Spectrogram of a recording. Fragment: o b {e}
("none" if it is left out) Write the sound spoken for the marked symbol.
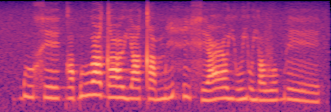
eː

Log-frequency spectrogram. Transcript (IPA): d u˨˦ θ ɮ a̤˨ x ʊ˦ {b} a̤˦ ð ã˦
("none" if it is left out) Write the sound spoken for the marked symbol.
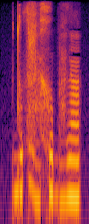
b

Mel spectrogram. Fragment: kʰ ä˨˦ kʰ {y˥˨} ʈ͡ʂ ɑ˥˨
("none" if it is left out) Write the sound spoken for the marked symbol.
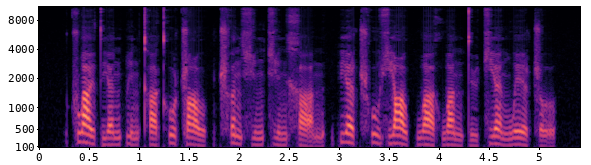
u˥˨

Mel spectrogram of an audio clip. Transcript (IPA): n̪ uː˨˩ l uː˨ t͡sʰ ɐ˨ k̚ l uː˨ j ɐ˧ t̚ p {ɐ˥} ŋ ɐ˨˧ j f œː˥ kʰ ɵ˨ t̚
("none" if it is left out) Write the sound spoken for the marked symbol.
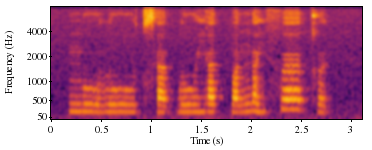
ɐ˨˥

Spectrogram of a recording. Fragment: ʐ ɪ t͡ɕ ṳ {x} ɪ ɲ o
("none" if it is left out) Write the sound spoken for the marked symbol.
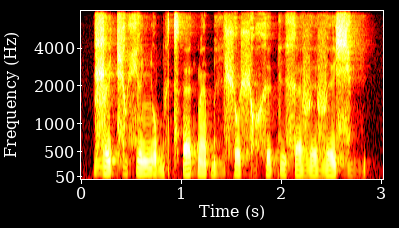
ç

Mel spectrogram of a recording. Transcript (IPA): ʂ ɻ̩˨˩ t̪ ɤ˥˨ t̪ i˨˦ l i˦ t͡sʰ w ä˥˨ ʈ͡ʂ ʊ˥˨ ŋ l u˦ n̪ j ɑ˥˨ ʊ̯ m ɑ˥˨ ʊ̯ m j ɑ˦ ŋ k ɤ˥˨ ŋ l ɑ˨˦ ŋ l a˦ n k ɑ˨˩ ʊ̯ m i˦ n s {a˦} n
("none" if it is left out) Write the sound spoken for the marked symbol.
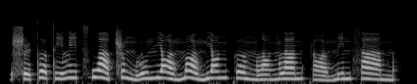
a˥˨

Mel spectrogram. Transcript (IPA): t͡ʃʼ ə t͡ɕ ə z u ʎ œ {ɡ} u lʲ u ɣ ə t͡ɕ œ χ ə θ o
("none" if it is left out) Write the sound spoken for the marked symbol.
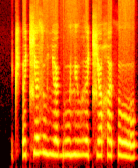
ɡ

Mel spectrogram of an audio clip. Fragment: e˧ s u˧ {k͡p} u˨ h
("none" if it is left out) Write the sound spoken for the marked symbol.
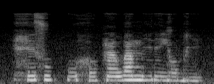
k͡p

